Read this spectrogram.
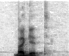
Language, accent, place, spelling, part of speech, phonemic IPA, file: French, France, Lyon, braguette, noun, /bʁa.ɡɛt/, LL-Q150 (fra)-braguette.wav
- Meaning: 1. fly, flies (in trousers) 2. codpiece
